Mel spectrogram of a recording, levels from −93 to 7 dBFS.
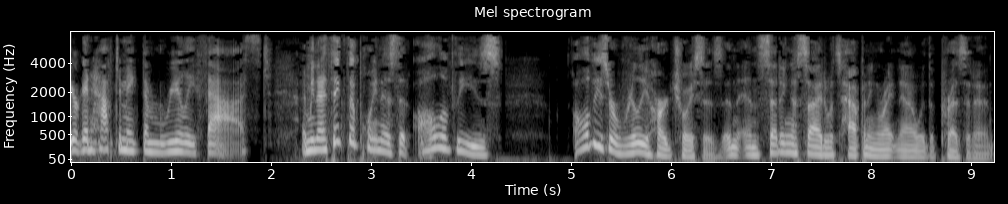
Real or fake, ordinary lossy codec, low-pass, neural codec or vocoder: real; MP3, 32 kbps; 7.2 kHz; none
